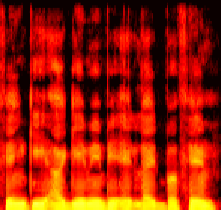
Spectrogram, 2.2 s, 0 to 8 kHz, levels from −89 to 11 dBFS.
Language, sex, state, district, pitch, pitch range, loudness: Hindi, male, Arunachal Pradesh, Papum Pare, 130 Hz, 125-130 Hz, -13 LUFS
